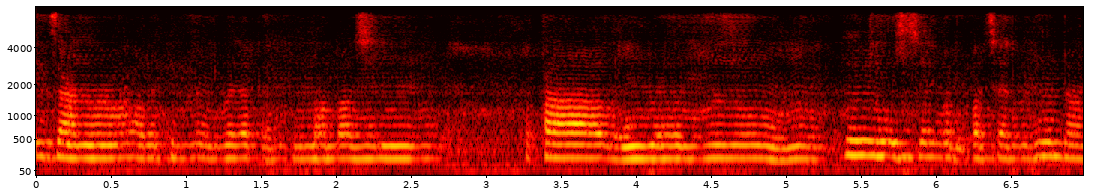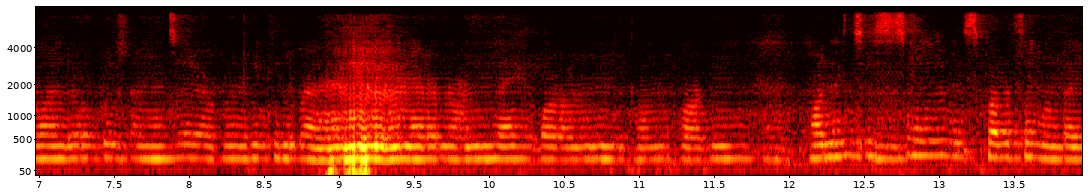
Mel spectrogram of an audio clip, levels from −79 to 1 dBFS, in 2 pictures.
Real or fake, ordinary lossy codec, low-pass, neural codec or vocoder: fake; none; 7.2 kHz; codec, 24 kHz, 0.9 kbps, WavTokenizer, small release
